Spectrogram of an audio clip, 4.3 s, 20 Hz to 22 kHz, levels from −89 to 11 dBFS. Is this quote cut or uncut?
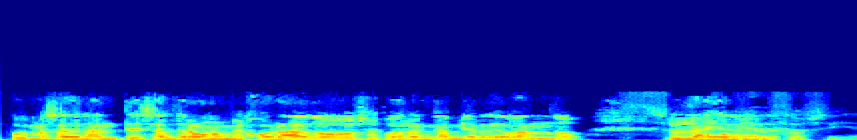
uncut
